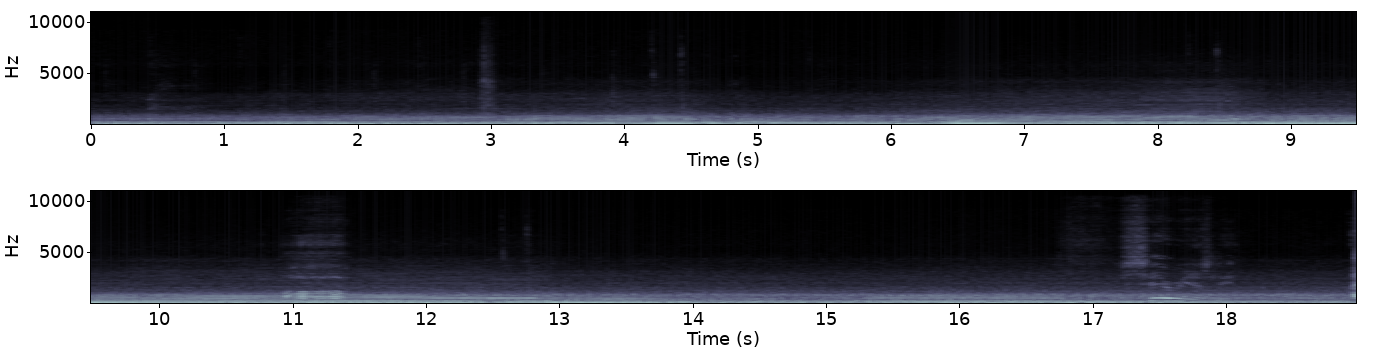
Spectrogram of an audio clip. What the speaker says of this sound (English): I'm just upshifting just so you can hear me better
